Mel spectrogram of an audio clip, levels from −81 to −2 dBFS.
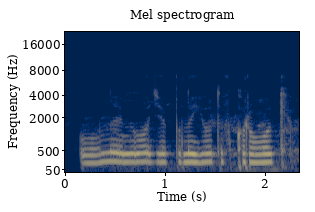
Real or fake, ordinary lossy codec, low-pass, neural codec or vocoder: real; Opus, 64 kbps; 7.2 kHz; none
